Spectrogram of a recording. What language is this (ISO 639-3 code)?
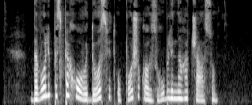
bel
